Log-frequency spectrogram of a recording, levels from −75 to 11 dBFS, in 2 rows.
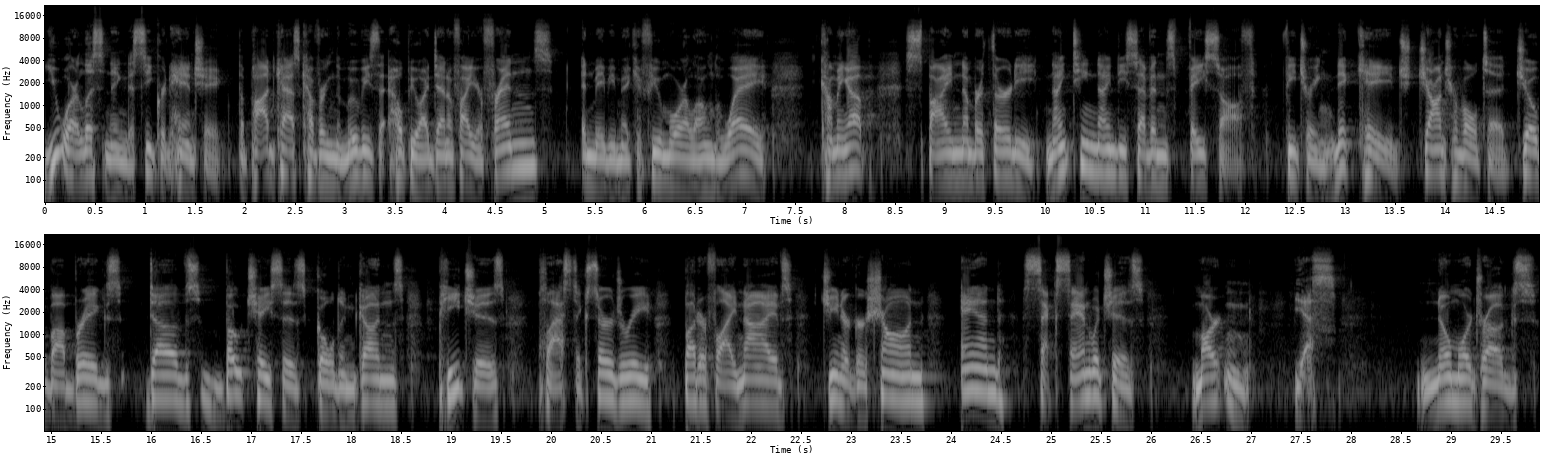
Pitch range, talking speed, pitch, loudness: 110-145 Hz, 125 wpm, 125 Hz, -27 LUFS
